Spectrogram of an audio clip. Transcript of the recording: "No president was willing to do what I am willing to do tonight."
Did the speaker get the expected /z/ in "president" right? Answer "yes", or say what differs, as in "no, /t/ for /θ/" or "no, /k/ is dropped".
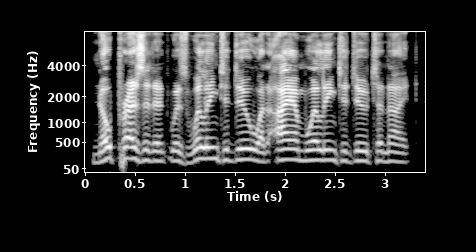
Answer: yes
